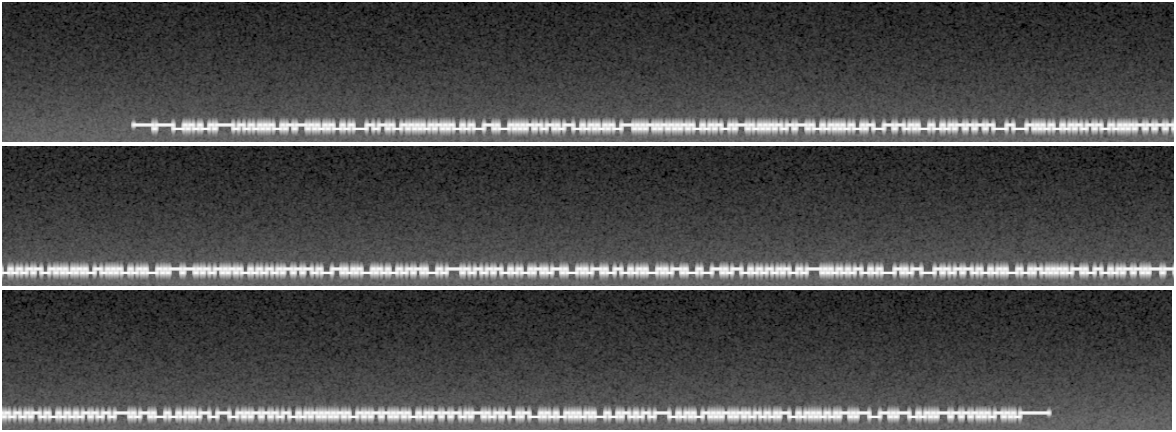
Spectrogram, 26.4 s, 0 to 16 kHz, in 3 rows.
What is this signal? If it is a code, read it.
RTTY (50 baud, 450 Hz shift), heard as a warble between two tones, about 1800 Hz centre. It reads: IRHKD TCNSJ OEYWB DMYFF AKRWK SHOUE QQTTS WARQQ PNDZR EXKWF IQUOD PEVWP HBEBZ EBEOB IAVSL TBTWU EHRBZ QXKIU LWVBE BMNQW JFNQF QUKPH SEHLV ZYFIG SGXOX XQJCB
